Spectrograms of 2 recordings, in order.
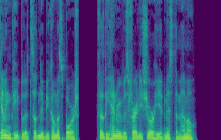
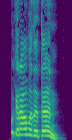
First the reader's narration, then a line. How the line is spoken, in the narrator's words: Filthy Henry yelled back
